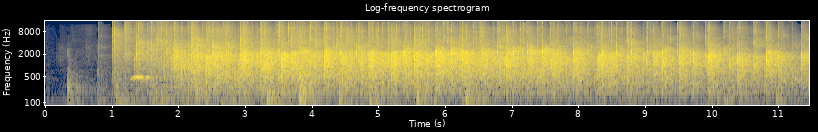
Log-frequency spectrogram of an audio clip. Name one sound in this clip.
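An audience claps in a large echoing hall.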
